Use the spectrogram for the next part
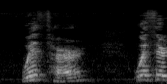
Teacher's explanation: the faster we say it we can cancel the h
